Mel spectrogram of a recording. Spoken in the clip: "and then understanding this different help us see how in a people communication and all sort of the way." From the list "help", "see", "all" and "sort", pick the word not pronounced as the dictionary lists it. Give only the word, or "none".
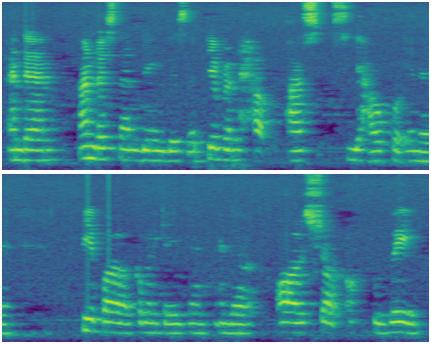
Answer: sort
